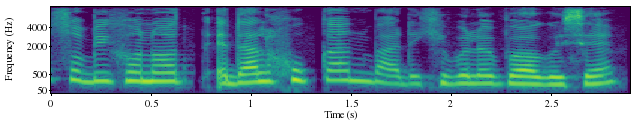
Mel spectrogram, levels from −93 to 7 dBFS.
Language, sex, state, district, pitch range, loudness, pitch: Assamese, female, Assam, Kamrup Metropolitan, 230-295 Hz, -15 LUFS, 260 Hz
